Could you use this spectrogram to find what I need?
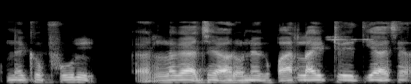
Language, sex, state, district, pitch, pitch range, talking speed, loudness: Bengali, male, West Bengal, Jalpaiguri, 105 Hz, 95-105 Hz, 175 wpm, -17 LUFS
